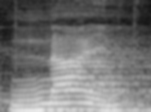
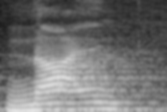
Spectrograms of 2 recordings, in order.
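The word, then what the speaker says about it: nein: so you can say 9 and e i n that means no and how you have to pronounce like 9 9 9 so sounds funny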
